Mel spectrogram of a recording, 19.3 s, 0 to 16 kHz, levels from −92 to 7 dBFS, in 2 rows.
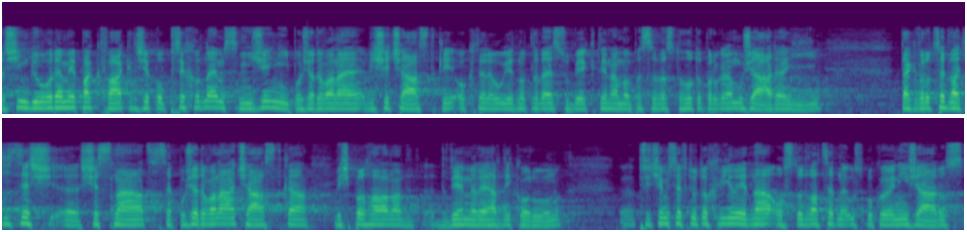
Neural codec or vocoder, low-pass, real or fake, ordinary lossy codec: codec, 16 kHz, 8 kbps, FreqCodec, larger model; 7.2 kHz; fake; AAC, 96 kbps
